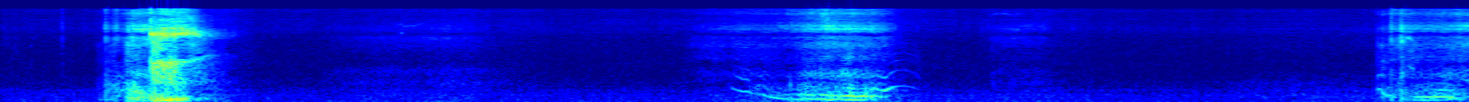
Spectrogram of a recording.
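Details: A young girl asleep and snoring, following her father's habit: rough, rattling snores on each breath, roughly three in seven seconds, with quiet pauses between; snoring.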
